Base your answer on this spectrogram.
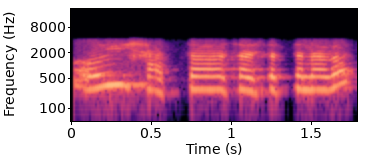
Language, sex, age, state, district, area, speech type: Bengali, female, 18-30, West Bengal, Kolkata, urban, conversation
